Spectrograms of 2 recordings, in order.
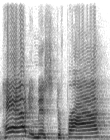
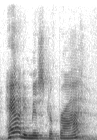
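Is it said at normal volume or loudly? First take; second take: loudly; normal. First: It is said loudly. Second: It is said at normal volume.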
